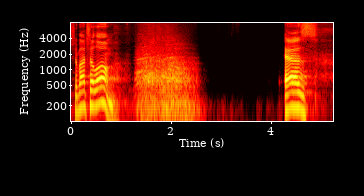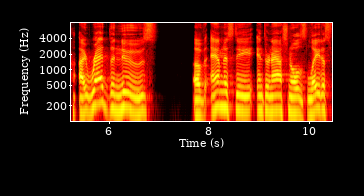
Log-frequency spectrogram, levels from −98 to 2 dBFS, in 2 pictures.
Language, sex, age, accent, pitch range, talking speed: English, male, 40-59, American, 140-185 Hz, 65 wpm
